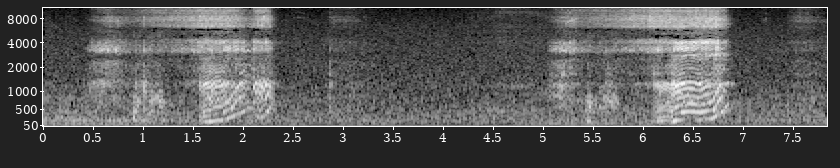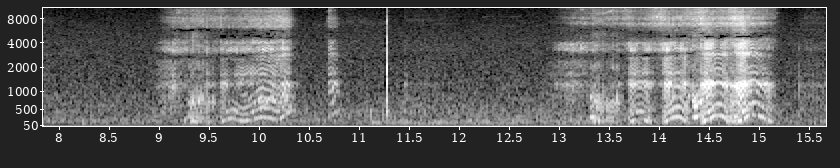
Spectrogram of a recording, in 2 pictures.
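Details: Four long, rising snores, each about 1.5–2 seconds, roughly 4 seconds apart (about 15 breaths a minute), from a sleeper in a quiet hotel room; snoring during sleep.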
